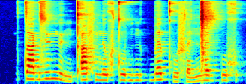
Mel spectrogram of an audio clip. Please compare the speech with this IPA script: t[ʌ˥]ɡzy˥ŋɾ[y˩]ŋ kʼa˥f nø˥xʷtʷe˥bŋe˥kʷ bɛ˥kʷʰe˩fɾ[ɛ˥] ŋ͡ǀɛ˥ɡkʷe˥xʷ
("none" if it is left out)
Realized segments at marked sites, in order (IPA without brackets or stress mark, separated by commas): a˥, y˩, ɛ˩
